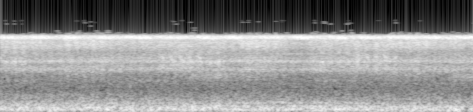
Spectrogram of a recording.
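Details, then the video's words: Summer-dusk chorus of male cicadas in Georgia, USA, singing to draw females: a steady shrill drone with a fast, slightly uneven pulsing texture and no other clear sounds. "Cicadas at Dusk, Summer Night"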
